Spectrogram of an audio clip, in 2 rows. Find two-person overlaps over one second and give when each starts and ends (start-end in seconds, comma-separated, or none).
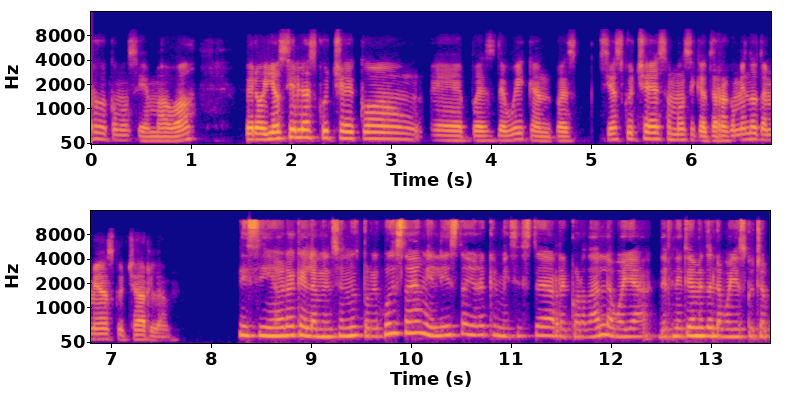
none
